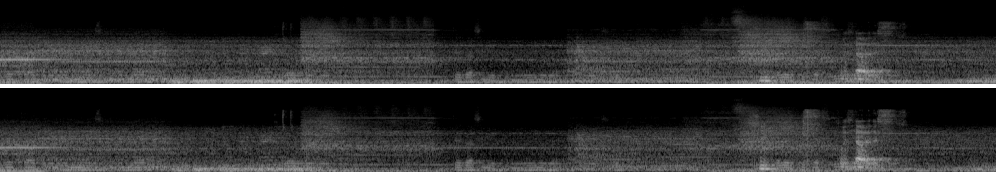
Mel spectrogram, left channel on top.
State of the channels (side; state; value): both; normal; correlation 0.82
